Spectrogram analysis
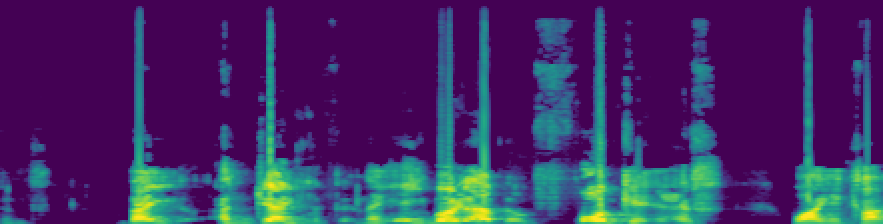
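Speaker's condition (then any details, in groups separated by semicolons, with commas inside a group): Cerebral palsy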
